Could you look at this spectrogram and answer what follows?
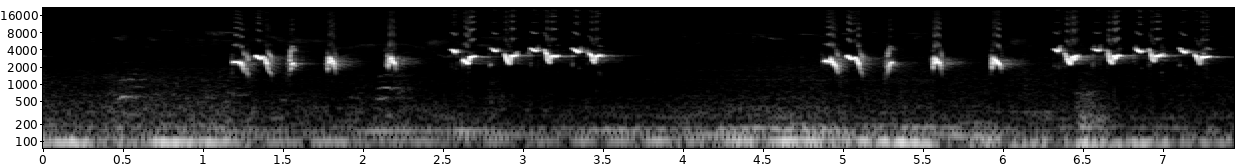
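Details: Orange-headed thrush song used to trigger and tutor caged birds: quick sharp chipping notes in rapid runs, repeated in two bursts separated by a short pause, over low background hum.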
